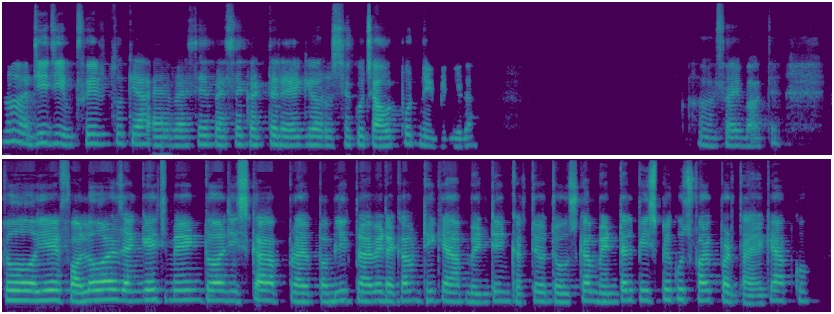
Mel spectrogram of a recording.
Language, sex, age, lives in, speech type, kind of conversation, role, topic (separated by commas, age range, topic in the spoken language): Hindi, male, 25-29, India, conversation, podcast, host, Public account rakhein ya private, aap kya choose karte ho?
